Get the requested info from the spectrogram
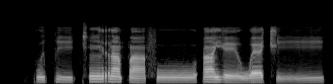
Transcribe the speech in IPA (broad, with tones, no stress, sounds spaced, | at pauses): kʷ i˨˦ p iː˨ kʰ ĩ˦ r ã˦ p ã˨ f uː˦ | ã˦ j eː˨ w ɛ˦ t͡ʃ iː˨˦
